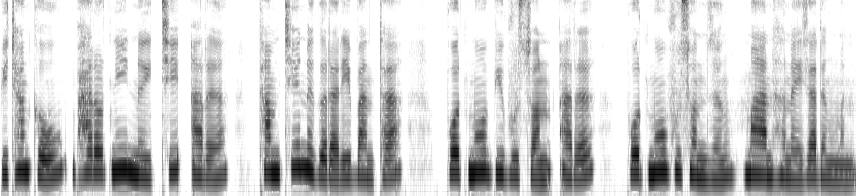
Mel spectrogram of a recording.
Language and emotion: Bodo, neutral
